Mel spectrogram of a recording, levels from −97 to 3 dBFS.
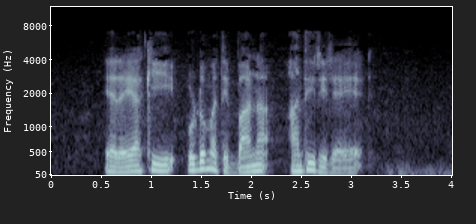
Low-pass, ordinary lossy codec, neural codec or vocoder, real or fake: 7.2 kHz; MP3, 96 kbps; none; real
